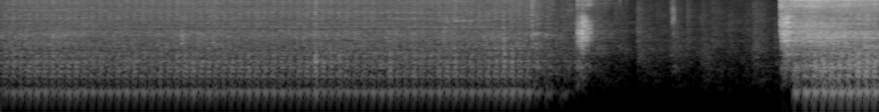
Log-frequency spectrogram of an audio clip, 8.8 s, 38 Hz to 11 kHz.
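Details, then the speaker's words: Kawasaki Bayou 300 ATV with aftermarket carburetor, air box refitted: single cylinder thumps about four per second, cuts out and restarts; probably runs rough when cold, slightly better warm. "she's running probably a little cold natured too after it gets warmed up it does a little better"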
